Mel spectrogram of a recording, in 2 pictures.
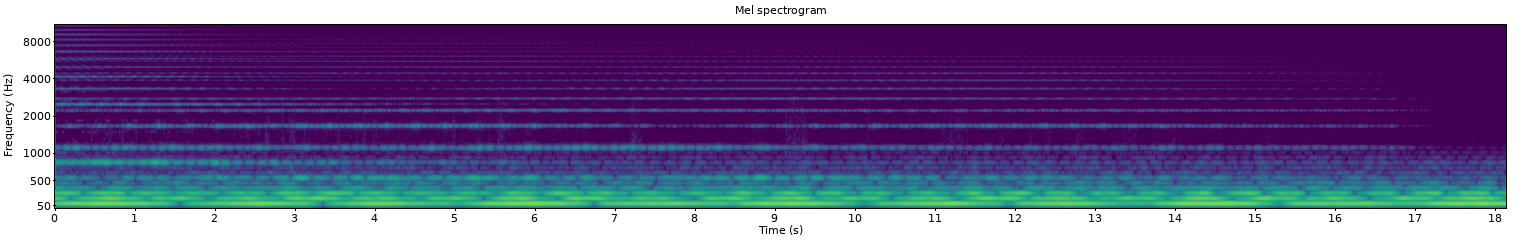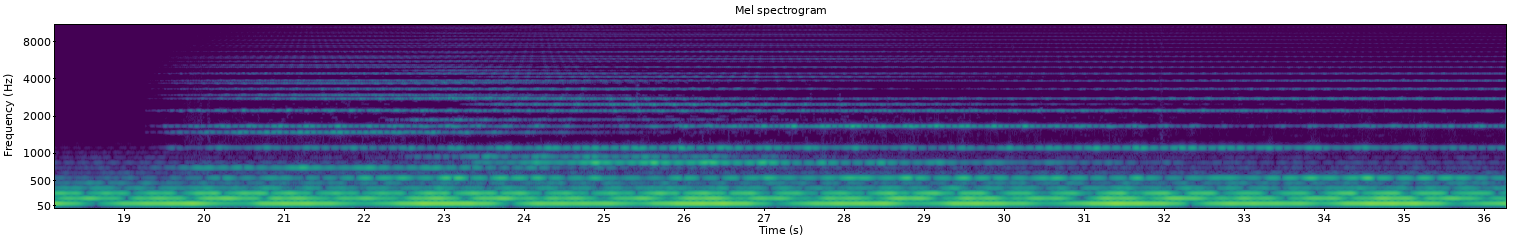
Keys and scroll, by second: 21.6 ctrl+d.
